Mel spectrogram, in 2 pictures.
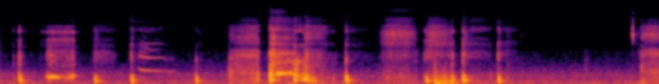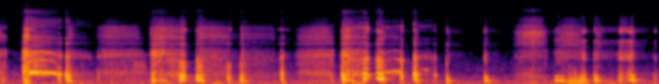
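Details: Repeated harsh coughing bouts with throat clearing and strained breaths in a small room, a persistent coughing fit; the person felt dizzy and thought they would pass out.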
